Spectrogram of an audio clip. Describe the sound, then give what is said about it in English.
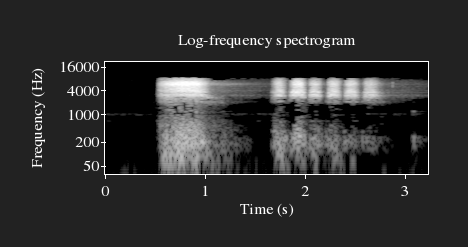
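A deep breath during a calm prayer and relaxation session: one long, airy breath, then six short breathy puffs in an even rhythm, alone with no talk. “Everyone take a deep breath right now.”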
